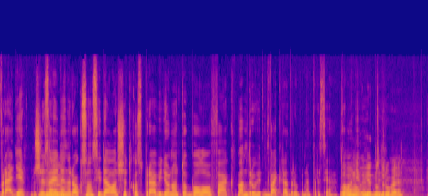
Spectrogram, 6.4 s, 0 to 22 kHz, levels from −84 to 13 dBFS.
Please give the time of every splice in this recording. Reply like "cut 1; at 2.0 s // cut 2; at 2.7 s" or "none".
cut 1; at 3.5 s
